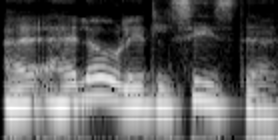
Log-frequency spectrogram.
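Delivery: bad put-on Eastern European accent. Describing how people acknowledge a newcomer, the speaker attempts an Eastern European accent. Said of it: "in various uh, Eastern European accents".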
